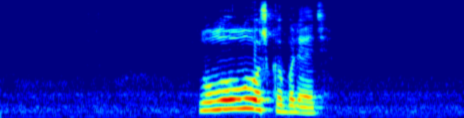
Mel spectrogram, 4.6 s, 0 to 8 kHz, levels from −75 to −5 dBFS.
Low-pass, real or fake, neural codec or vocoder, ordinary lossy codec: none; real; none; none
